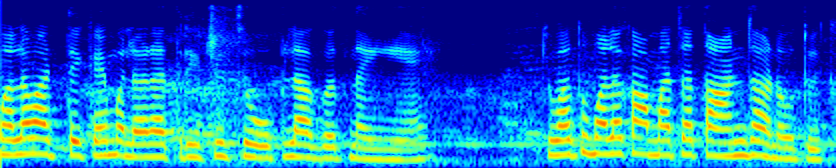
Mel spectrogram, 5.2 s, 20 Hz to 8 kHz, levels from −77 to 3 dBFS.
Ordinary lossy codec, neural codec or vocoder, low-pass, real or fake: none; none; 7.2 kHz; real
